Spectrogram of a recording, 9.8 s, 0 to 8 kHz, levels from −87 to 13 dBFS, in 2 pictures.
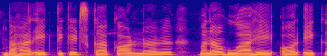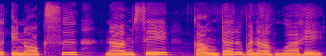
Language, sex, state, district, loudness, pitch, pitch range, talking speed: Hindi, female, Madhya Pradesh, Bhopal, -11 LUFS, 210 Hz, 195-220 Hz, 105 wpm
